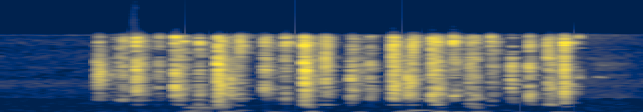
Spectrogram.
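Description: Rapid typing on a computer keyboard, around twenty close, crisp key clicks in quick uneven bursts after a brief silence, no speech.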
